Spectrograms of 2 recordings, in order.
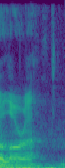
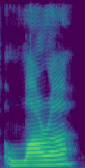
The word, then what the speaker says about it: Lara: Lara Laura. – Lara Laura Laura. – It's a little ambiguous. So all the way you can always remember it is just Lara rhymes with star.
